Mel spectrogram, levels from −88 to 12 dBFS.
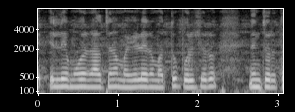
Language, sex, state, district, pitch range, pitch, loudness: Kannada, female, Karnataka, Koppal, 205-210 Hz, 210 Hz, -15 LUFS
